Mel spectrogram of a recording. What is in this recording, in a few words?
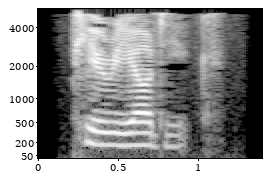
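"periodic", English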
